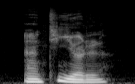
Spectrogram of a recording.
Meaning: linden, lime (tree)
- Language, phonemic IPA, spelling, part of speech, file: French, /ti.jœl/, tilleul, noun, Fr-tilleul.ogg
